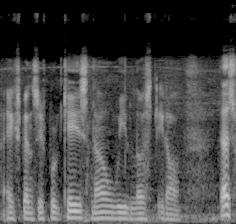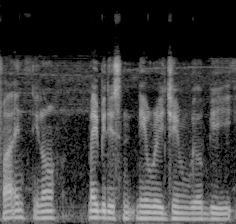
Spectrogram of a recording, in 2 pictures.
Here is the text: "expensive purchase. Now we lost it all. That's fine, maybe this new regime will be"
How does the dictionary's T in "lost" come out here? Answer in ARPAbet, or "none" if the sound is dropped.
T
